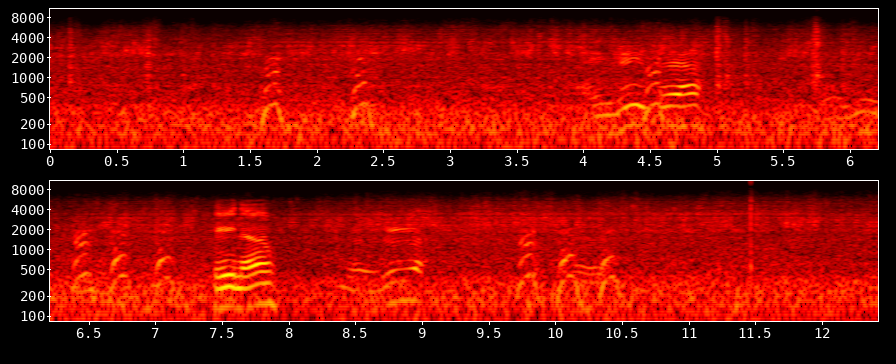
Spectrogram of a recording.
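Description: A small wood fire crackles softly.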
